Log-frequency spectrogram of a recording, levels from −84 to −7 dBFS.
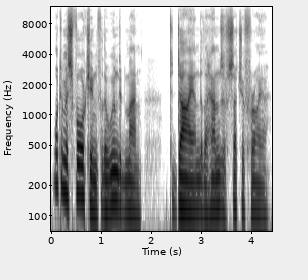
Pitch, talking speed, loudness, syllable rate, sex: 120 Hz, 215 wpm, -18 LUFS, 5.6 syllables/s, male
